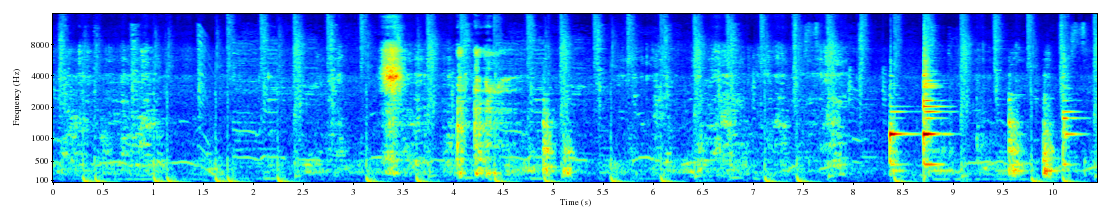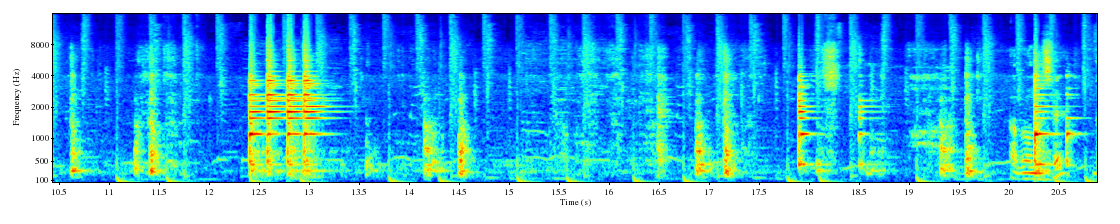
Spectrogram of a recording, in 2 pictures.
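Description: Chickpeas and masala being stirred in a cooking pot for Lahori chikar chana, with intermittent clinks and scrapes of a spoon against metal, close and moderately loud, spread across the stretch.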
